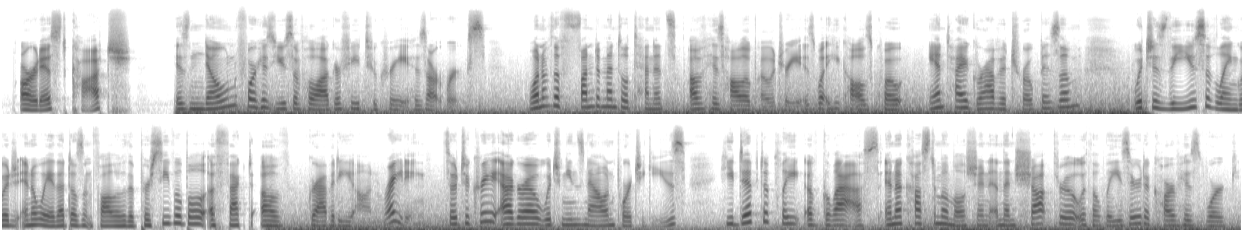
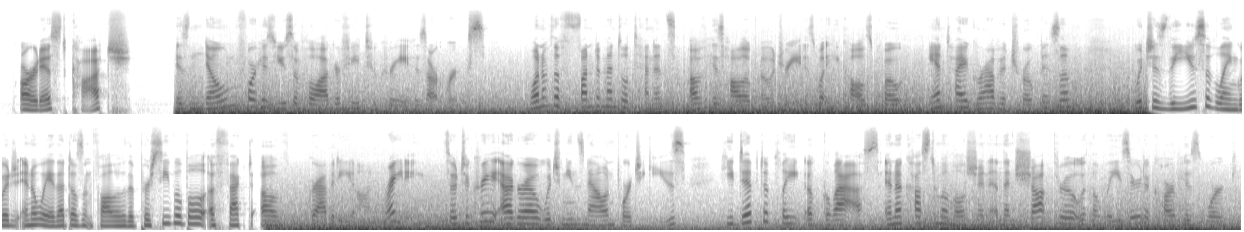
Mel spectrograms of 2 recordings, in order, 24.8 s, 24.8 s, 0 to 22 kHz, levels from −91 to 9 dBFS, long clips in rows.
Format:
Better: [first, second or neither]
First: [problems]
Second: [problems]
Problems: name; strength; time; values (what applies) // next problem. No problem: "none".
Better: first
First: wind noise on the microphone; occasional gusts; from 1.5 to 11 s and from 15 s on; 20 dB below the speech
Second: wind noise on the microphone; heavy; from 1.5 to 11 s and from 15 s on; 5 dB below the speech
